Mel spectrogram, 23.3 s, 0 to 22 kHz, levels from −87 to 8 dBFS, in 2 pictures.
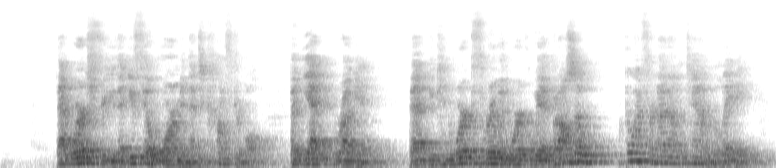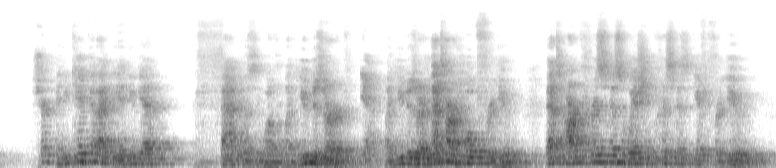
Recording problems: off-mic speech; far
room echo; noticeable; dies away in 0.9 s

